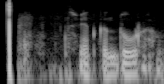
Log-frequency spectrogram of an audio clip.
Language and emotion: Russian, neutral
